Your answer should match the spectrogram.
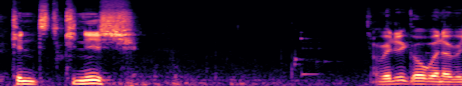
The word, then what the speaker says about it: Kinich: Kinich. Yeah, it's a kinish.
